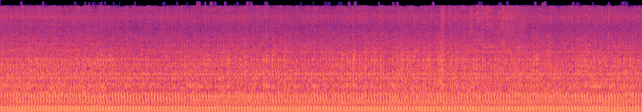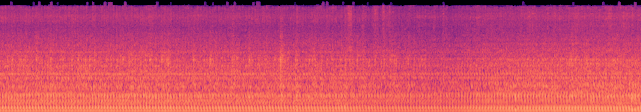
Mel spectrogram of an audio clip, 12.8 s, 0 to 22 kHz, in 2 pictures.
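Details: County Line tiller's small single-cylinder engine after a storage no-start traced to ethanol fuel, running on fresh 100% gas after a couple of pulls: steady, even putter with no misses, knocks or surging; it runs well.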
